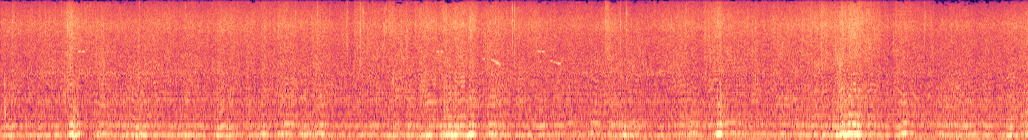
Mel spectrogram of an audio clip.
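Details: Honeybees at the entrance of a top bar hive, leaving and landing while foraging for nectar; a steady low droning hum with a strong overtone band, occasional louder passes of single bees close by.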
